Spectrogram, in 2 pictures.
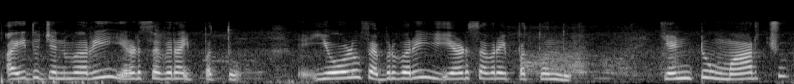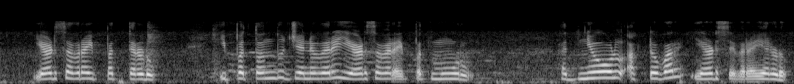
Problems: constant background noise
